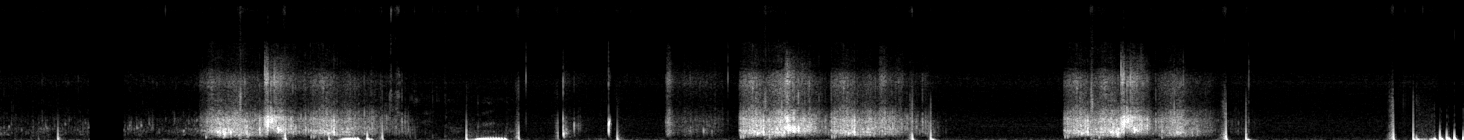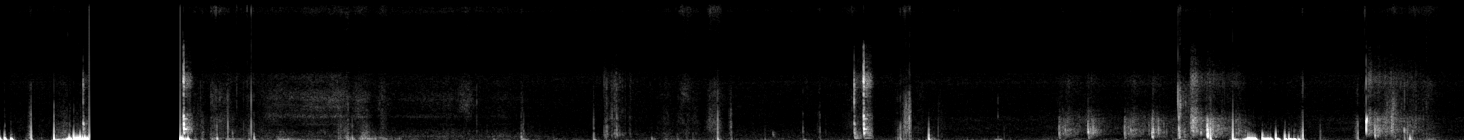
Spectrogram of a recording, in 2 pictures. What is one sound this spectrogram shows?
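Dirt crunches in short bursts as blocks are dug out.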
